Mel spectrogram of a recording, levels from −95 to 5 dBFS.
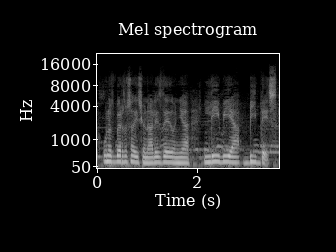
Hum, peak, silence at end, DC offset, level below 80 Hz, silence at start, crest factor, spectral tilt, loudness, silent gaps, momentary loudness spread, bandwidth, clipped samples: none; -12 dBFS; 0 s; under 0.1%; -68 dBFS; 0 s; 14 dB; -6.5 dB/octave; -27 LUFS; none; 5 LU; 11 kHz; under 0.1%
